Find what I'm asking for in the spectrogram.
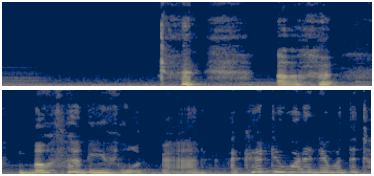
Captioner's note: laughs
